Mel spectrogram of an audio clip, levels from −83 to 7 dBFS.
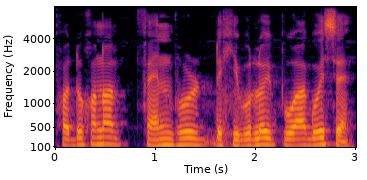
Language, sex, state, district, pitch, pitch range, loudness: Assamese, male, Assam, Sonitpur, 130 Hz, 125-140 Hz, -16 LUFS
